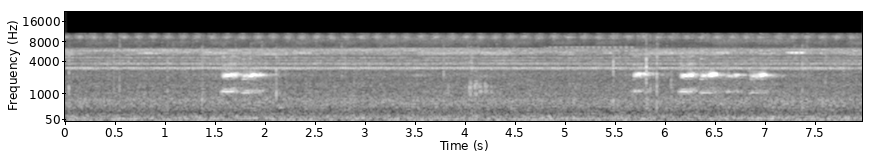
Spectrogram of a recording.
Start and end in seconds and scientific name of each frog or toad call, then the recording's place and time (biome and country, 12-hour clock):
1.3	2.2	Boana albomarginata
3.9	4.5	Phyllomedusa distincta
5.3	7.5	Boana albomarginata
Atlantic Forest, Brazil, 10:30pm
